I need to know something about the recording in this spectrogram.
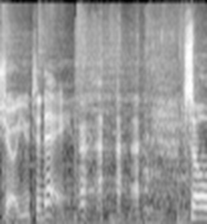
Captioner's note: laughing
